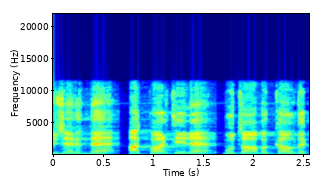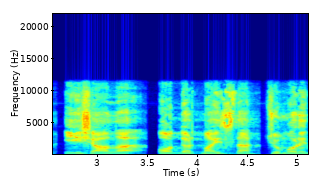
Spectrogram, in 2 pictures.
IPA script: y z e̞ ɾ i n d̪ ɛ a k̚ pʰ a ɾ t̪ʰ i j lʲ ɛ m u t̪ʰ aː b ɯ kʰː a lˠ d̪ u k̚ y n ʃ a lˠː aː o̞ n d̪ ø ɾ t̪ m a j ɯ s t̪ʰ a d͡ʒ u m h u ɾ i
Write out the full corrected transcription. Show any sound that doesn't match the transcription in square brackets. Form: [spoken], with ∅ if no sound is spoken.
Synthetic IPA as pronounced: y z e̞ ɾ i n d̪ ɛ a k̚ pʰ a ɾ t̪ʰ i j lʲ ɛ m u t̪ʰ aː b ɯ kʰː a lˠ d̪ [ɯ] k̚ [i] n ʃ a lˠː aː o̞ n d̪ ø ɾ t̪ m a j ɯ s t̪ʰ a d͡ʒ u m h u ɾ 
